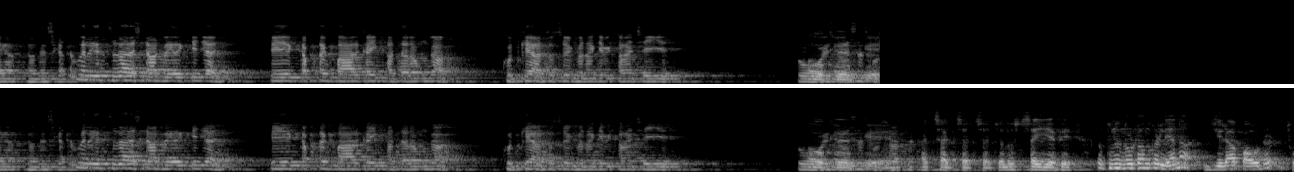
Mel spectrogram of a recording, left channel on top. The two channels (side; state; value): left; drops out; at 8.8 s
